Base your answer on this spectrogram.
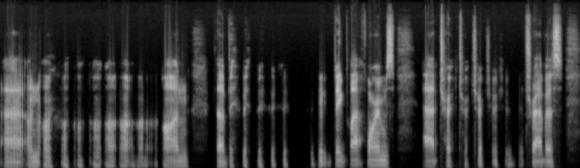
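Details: Stuttering since age eight in an adult male speech-language pathologist who deliberately lets it show; repetitions of sounds, words and phrases.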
